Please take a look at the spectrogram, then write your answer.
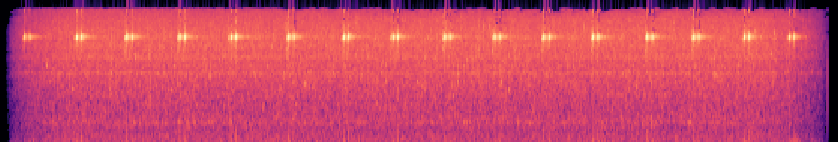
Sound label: Mantella ebenaui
